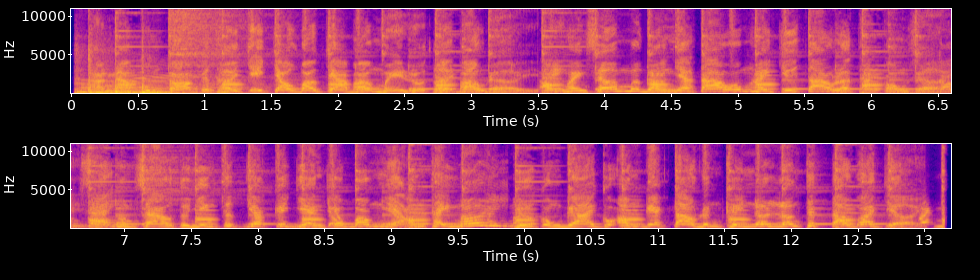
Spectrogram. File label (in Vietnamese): Doan Rap; TikTok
